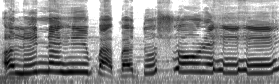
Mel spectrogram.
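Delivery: ordinary talk, nothing marked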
